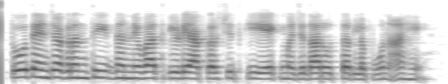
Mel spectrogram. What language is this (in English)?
Marathi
